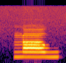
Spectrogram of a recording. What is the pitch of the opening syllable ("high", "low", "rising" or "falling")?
high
